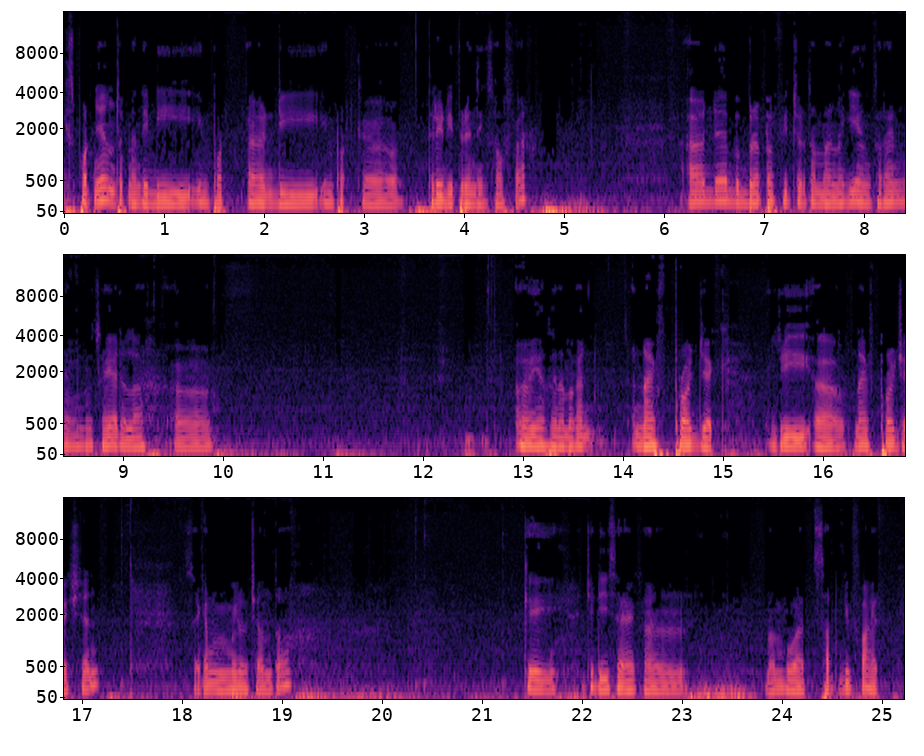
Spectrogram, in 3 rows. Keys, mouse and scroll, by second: 7.6 scroll up 1, 8.3 a, 9.6 shift+middle click, 10.6 middle click, 18.0-19.0 middle drag, 19.7 g, 20.3 z, 20.7 1, 21.0 middle click, 21.4 scroll down 1, 21.8 shift+middle click, 23.2 Tab, 24.7 w.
